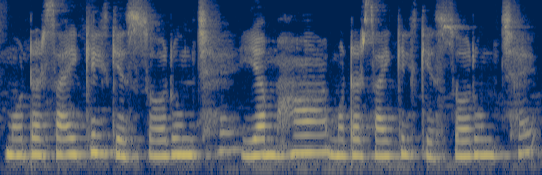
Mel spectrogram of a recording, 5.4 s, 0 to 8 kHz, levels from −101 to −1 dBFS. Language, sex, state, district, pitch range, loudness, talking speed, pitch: Maithili, female, Bihar, Samastipur, 230-255 Hz, -34 LUFS, 100 wpm, 240 Hz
